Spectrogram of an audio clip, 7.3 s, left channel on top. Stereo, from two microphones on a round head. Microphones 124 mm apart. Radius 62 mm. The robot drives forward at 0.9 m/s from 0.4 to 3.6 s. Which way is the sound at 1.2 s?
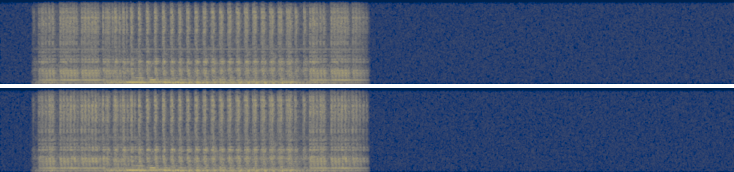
5° right (ahead or behind).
